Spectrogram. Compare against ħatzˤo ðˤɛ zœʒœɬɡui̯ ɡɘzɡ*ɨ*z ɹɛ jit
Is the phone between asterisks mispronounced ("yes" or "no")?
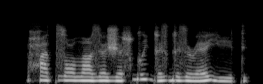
no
